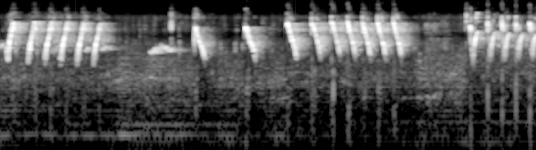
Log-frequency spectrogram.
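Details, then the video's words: Prinia 'tembakan' song from East Java, phone-recorded and merged with prenjak and jali sounds for training cage birds: rapid strings of loud, high, downward-sweeping chirps in runs of five to eight, broken by brief pauses and one short rising note. "masteran Tembakan prenjak jali keras"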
